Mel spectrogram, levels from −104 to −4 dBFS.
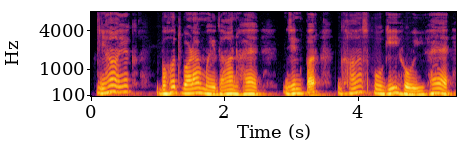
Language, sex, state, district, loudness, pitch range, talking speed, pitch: Hindi, male, Jharkhand, Ranchi, -17 LUFS, 130-165 Hz, 130 wpm, 145 Hz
